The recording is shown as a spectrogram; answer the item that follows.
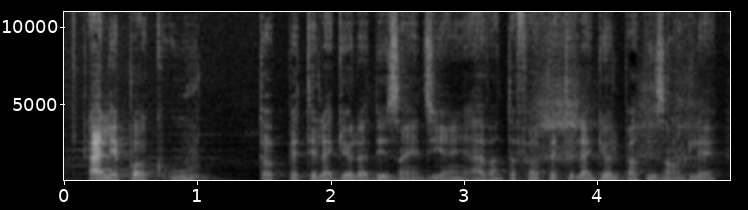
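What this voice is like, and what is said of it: Québécois French accent. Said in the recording (French): “j'avais jamais voulu changer mon accent ... parler un français différent ... qu'on me dise « t'as un accent »”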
